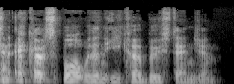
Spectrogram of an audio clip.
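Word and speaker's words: EcoSport: And the other one that really surprised me was the Ford, I believe it's pronounced Echo Sport, not Eco Sport.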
